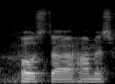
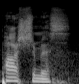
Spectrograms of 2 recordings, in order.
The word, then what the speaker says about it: posthumous: It says on a wiki too, post Hamas release, or how do you say that word? Posthumous.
